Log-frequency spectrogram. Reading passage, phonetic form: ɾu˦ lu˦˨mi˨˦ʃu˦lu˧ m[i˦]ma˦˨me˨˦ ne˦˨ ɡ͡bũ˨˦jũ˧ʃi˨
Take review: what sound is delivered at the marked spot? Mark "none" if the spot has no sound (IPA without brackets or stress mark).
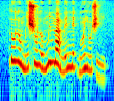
i˦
